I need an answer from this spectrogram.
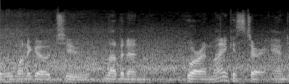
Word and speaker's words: Lebanon: Here are my final thoughts on the Lebanon Transit.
